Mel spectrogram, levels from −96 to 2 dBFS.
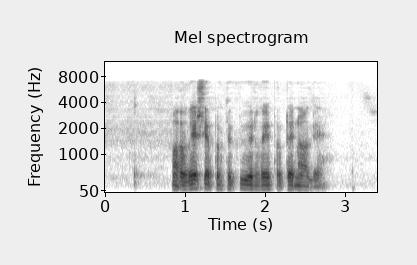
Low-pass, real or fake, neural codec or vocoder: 7.2 kHz; fake; codec, 16 kHz, 16 kbps, FunCodec, trained on Chinese and English, 50 frames a second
